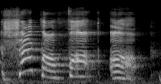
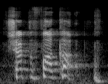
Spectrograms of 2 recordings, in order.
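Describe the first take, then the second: First: Slow, drawn-out, high Shut the fuck up with each word hit; slow, high, seething repeat; slow emphatic retort. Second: Pitched-up snapping retort; high angry dismissal. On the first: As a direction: stretch every word out, high and hard. Telling off critics again. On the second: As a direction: cut them off, high and sharp. Telling off critics. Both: Real, not acted.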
